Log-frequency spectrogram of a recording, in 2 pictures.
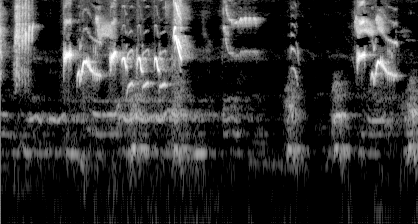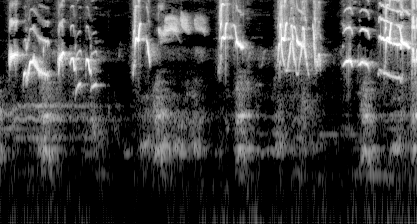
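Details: Singing, dancing Oriental magpie-robin: varied phrases of looping whistles, rapid trills and sharp upslurred notes, broken by short silences and followed by buzzy, wavering notes near the end.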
